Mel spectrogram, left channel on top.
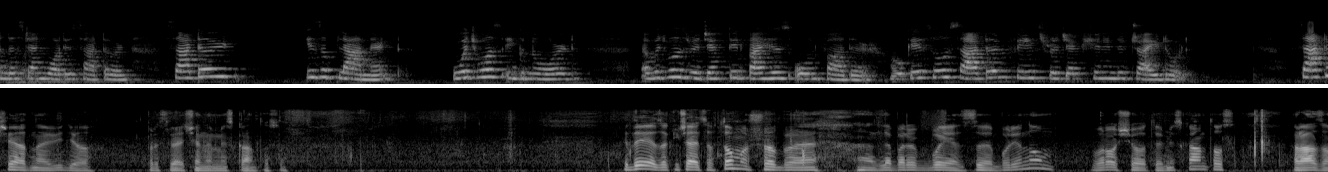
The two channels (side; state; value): both; different; correlation 0.01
